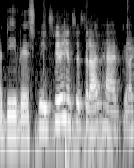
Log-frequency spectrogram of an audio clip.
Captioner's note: soundbite of archived recording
